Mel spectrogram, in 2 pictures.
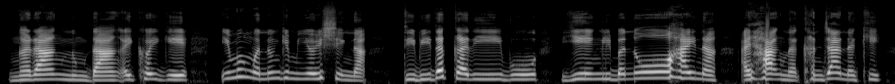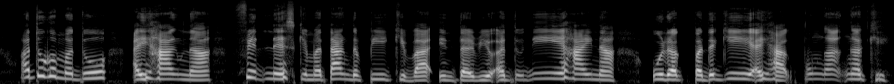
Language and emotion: Manipuri, surprised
